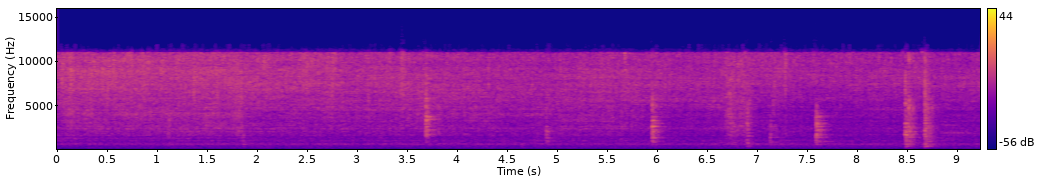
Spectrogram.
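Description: Corn, red peppers and chives sizzle steadily in a frying pan, a constant hiss broken by occasional scrapes and clicks of stirring, close and without talk.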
